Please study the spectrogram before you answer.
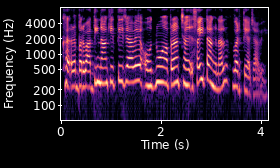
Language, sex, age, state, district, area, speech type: Punjabi, female, 30-45, Punjab, Mohali, urban, spontaneous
